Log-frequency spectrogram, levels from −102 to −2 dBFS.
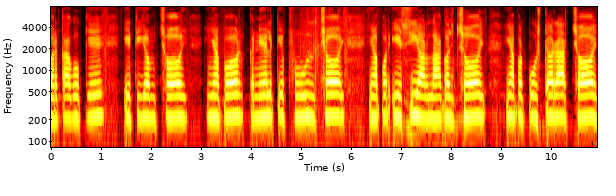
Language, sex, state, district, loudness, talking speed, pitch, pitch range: Magahi, male, Bihar, Samastipur, -16 LUFS, 105 wpm, 220 Hz, 215-225 Hz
